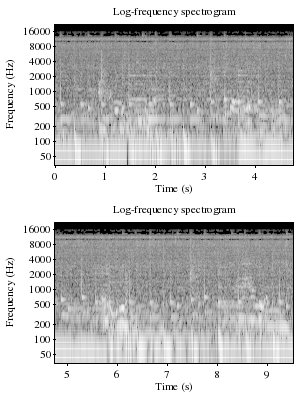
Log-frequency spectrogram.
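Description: Diced chicken breast, tomato and onion frying in oil in a stainless steel pan, a steady sizzle.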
